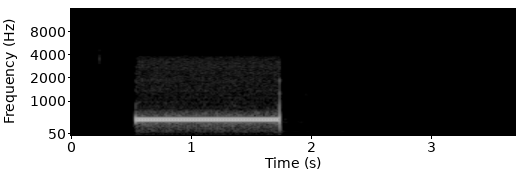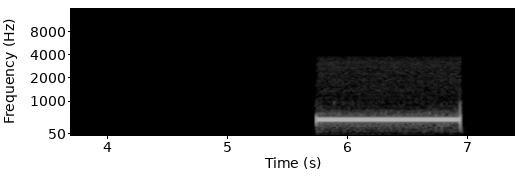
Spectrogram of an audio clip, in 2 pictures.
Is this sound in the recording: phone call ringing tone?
yes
